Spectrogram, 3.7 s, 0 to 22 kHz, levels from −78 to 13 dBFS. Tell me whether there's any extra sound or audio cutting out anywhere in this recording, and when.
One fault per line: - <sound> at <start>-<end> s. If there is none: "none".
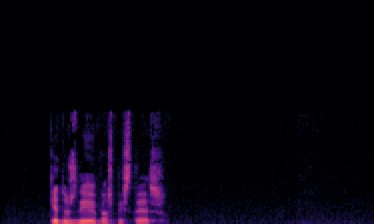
none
